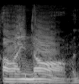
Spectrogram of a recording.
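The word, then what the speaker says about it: ái nam: The call for it is I Nam. The accent is on top of the letter I.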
